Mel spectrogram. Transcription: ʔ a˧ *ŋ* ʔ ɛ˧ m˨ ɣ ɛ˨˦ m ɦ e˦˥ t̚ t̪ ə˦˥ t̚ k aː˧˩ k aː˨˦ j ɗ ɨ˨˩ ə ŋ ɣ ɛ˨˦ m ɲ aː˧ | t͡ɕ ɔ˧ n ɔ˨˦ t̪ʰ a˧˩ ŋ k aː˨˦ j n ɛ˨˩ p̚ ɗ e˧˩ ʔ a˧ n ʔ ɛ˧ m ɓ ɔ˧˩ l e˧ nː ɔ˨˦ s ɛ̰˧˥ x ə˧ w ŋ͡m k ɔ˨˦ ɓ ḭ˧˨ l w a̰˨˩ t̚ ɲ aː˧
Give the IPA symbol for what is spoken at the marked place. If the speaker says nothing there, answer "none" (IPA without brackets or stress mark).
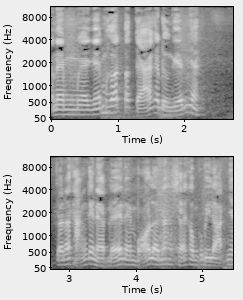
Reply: n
